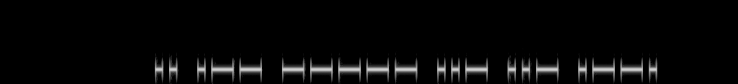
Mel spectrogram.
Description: Morse code, heard as a keyed tone, about 17 wpm, 700 Hz. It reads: IW0UUP
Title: DXCC-100 Call Signs - 6 Characters - 17wpm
